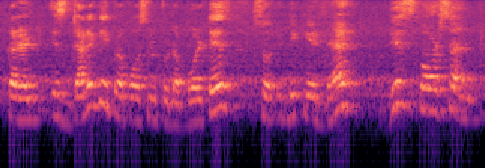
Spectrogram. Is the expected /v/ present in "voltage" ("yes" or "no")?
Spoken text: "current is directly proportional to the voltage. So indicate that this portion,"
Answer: no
